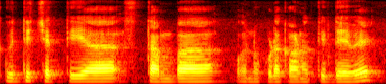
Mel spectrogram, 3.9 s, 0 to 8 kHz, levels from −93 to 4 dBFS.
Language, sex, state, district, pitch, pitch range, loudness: Kannada, male, Karnataka, Bangalore, 110 Hz, 110-115 Hz, -18 LUFS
